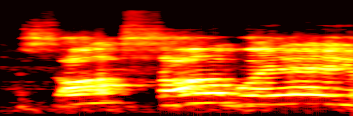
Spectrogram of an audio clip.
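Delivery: high, long drawn-out "Subway"; imitated mishearing. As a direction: mimic a puzzled listener stretching "Subway".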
